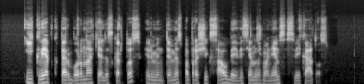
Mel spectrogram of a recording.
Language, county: Lithuanian, Vilnius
